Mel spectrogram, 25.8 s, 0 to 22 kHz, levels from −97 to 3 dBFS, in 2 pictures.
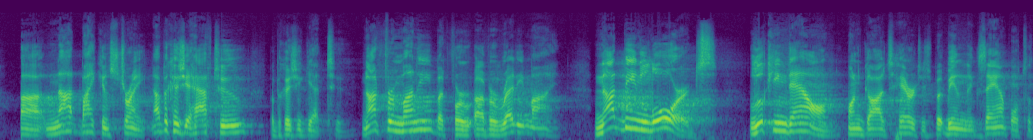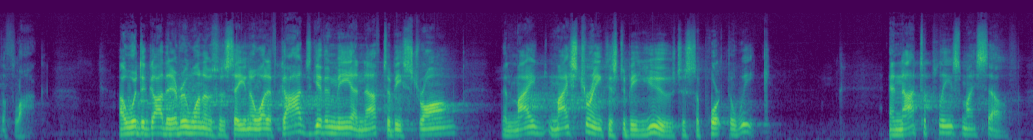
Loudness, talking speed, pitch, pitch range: -20 LUFS, 180 wpm, 140 Hz, 120-170 Hz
